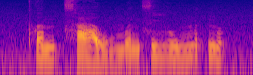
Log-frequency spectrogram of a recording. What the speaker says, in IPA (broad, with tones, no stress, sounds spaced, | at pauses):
pʰ ɐ˧ n t͡sʰ aː˨˩ w m ɵ˨˧ n s iː˧ w m ɵ˥ t̚ n̪ ʊ˨ k̚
